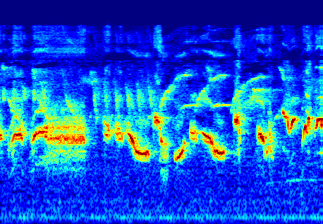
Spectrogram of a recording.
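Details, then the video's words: Song of a captive-bred albino Chinese hwamei: strong, fluid warbling whistles that swoop up and down in quick succession, with rich looping phrases and no pause throughout. "Kicau wambie albino"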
